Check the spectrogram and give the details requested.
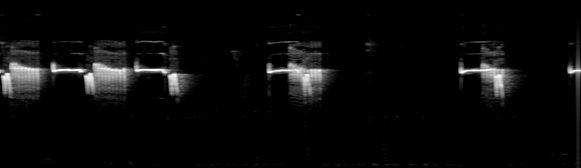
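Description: Ashy tailorbird pair singing: loud, high buzzy trills and sharp whistled notes in bursts about two seconds long, with brief pauses between.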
